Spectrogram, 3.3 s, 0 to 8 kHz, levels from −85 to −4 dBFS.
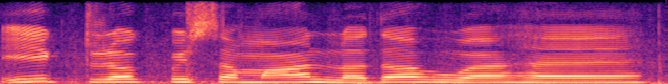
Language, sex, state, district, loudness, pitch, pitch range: Hindi, female, Bihar, West Champaran, -12 LUFS, 235 Hz, 215-250 Hz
